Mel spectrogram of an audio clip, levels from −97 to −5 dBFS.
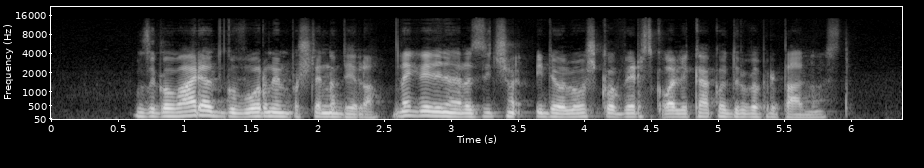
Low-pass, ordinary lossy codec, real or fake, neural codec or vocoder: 14.4 kHz; none; fake; codec, 32 kHz, 1.9 kbps, SNAC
